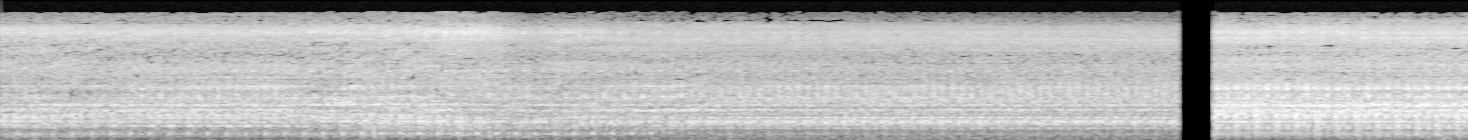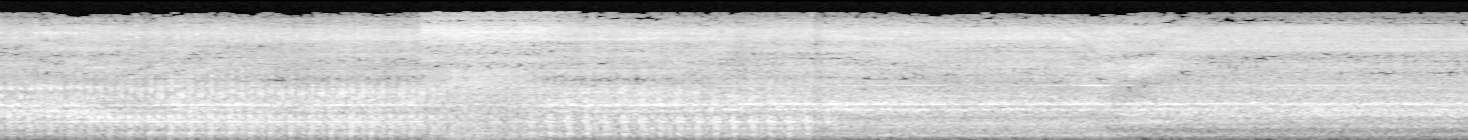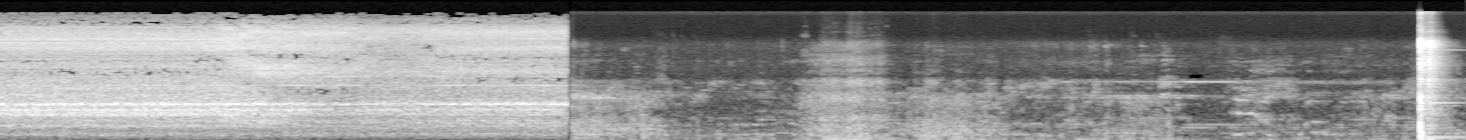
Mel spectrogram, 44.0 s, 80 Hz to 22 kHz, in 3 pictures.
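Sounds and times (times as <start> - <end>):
air compressor running: 0.0 - 35.1.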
